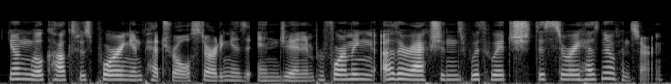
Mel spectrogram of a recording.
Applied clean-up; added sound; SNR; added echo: none; none; none; none.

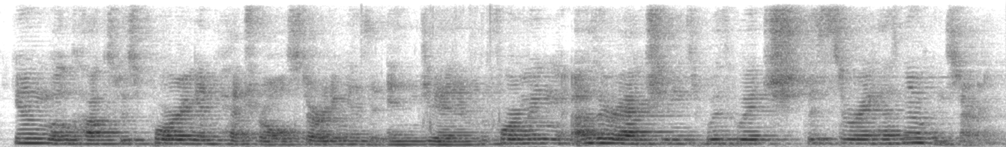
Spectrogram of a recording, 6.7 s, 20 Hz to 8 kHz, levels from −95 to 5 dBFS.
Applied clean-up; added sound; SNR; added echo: neural separator model SepFormer DNS4.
